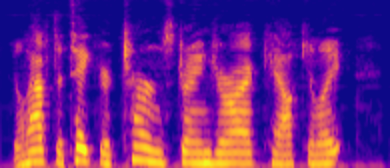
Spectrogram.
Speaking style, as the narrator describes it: answered the storekeeper somewhat sharply

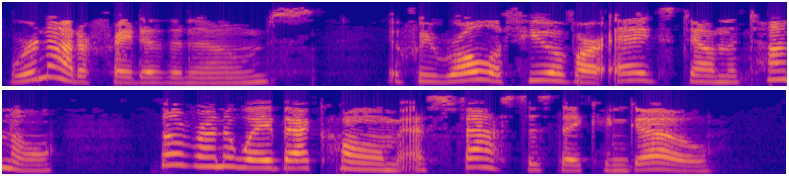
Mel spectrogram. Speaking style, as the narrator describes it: cried the Yellow Hen

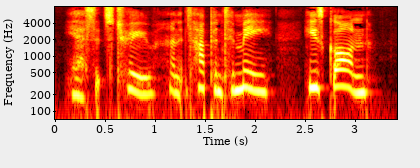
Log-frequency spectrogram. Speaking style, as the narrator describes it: She whispered alone in the room

